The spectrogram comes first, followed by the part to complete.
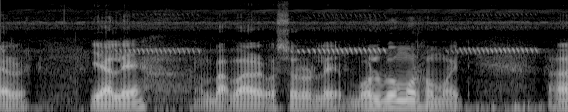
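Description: A cricket trilling in three short runs of a rapid, high, evenly pulsed note, over a voice speaking.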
